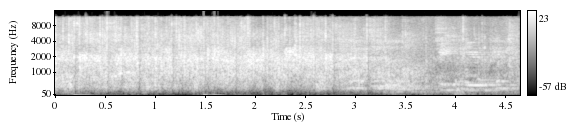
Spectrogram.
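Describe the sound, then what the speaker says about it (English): Audience applause at a school board meeting, a steady, dense wash of clapping that holds loud throughout, with a faint murmur of voices mixed in. "Can we get an applause?"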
